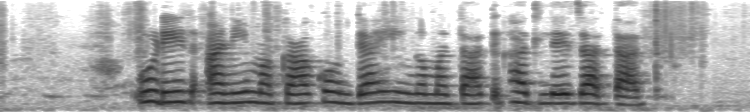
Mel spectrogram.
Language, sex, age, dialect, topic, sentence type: Marathi, female, 25-30, Standard Marathi, agriculture, question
